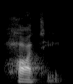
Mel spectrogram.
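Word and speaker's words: ὅτι: Um, so this one has the rough breathing, so we're going to go hoti. Um, so we have the rough breathing mark there. So, we know that it's going to start with a H, right? Mhm. So, we have the Ha. Then, the next letter is a T.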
